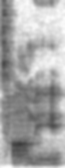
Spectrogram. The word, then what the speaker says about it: Tomi: Tommy Lauren it is pronounced Tommy like the boy's name and Lauren like laryngitis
